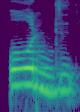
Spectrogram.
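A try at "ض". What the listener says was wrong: jangan dikeluarkan ini ya, udara. masuk terus yang dia bukan mengeluarkan udara. Ud, ud. Tinggal nanti jangan ada pantulan atau jangan tadi mengeluarkan udara ya.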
